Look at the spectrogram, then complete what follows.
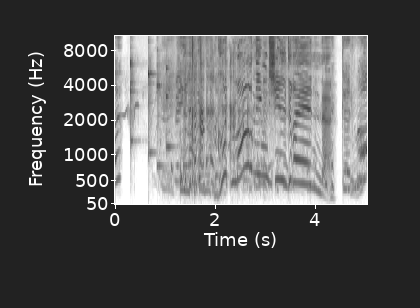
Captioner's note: laughter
